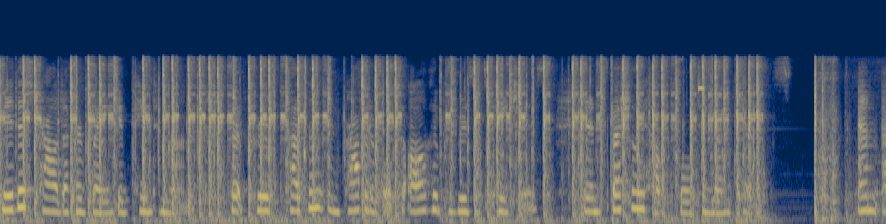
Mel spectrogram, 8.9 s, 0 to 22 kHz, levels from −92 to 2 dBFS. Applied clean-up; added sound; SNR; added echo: none; Typewriter; -1 dB; none.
